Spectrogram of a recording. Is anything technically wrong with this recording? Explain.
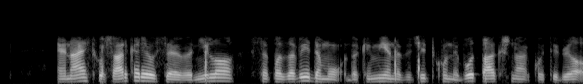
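Yes. Throughout, the speech carries AMR narrowband mobile codec damage. The band stops near 3.6 kHz, and a vocal-tract model coding at a low bitrate, probably around 7.4 kbps, leaves a buzzy, synthetic tone. That tone sets it apart from plain band-limiting.

There are also two loud pop events. The first, from 2.06 to 2.08 s, is a single pop between "se je" and "se pa zavedamo da". The second, from 3.95 to 4.21 s, is a double pop after "pa zavedamo da kemija" and before "ne bo". Both jump some 20 dB above the speech, which continues underneath. That sets them apart from dropouts or clipping. The likely cause is a voltage spike, such as a switch or static discharge.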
